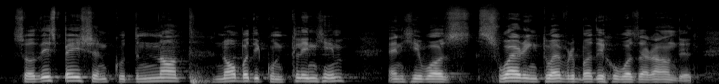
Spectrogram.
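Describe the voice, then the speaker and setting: Over a silent background in a very clean recording, a man with a Greek accent speaks at a moderate pace in a dark, mellow tone. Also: medium pitch for a man, ordinary pitch variation. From Greece. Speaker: surgeon. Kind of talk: conference lecture. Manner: halting, self-correcting.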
